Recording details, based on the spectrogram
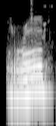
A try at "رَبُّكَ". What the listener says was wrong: Jangan rapat kuat-kuat bibir tu, tak boleh bergerak, nanti dia terstop dan bunyi dia berbeza. Kalau rapat kuat sangat, dia jadi huruf B. B contohnya batu ba. Okey, contohnya batu. Ini bibir antara dua bibir tekan kuat.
